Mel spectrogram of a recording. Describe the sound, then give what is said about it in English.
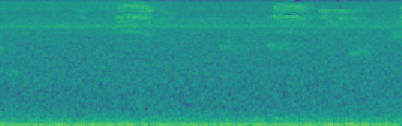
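A common yellowthroat sings faintly in a swamp, two short bursts of repeated high, chirpy phrases over a steady low outdoor rumble. “Common yellowthroat here.”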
